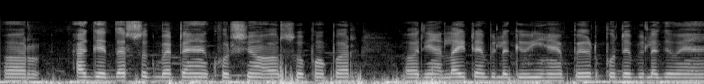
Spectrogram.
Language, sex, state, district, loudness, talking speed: Hindi, female, Rajasthan, Bikaner, -17 LUFS, 185 wpm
